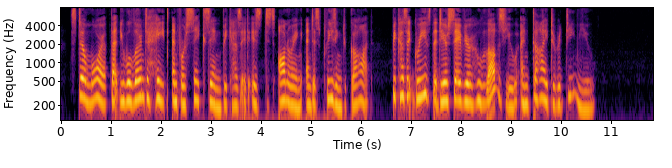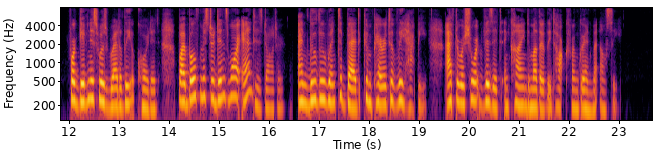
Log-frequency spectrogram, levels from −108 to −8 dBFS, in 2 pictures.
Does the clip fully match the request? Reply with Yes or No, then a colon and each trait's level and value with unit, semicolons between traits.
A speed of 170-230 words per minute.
No: average, 155 wpm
